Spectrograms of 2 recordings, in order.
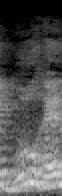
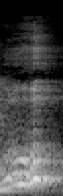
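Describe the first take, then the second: First: गुरु है said as two words with a full "hai"; गुरु है, the wrong way; wrong visarga. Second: गुरुः said "guruhu", echoing the u after the h; गुरुः with a light "hu" echo; correct visarga. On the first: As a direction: mimic the mistaken "guru hai". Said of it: "नहीं है". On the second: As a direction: end गुरुः with a short "hu". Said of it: "उच्चारण कीजिएगा". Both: Shown as a demonstration.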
